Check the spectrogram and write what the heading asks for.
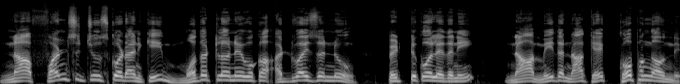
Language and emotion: Telugu, angry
